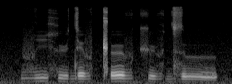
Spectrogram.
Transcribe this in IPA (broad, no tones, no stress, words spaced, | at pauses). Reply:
vixydev ǁøvt͡ʃyv d͡zɯ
